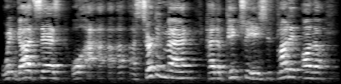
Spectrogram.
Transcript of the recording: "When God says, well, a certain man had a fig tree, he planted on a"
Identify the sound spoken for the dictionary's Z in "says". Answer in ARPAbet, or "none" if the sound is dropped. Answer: Z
